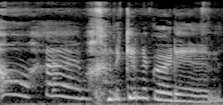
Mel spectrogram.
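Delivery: sugary, lilting sing-song, very high voice. Showing one of the voices every teacher develops: sweet sing-songy voice. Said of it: "there's the sweet sing-songy voice".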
